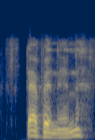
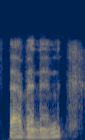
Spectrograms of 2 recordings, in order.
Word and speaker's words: Thévenin: now okay so thin equivalent circuits when you pronounce that it's kind of a funny word fanin fanin um fine equivalent circuits uh are are useful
